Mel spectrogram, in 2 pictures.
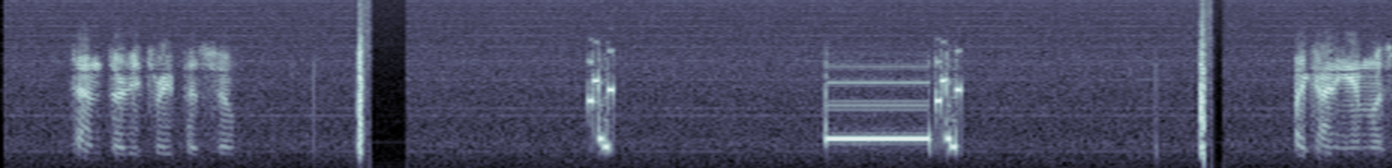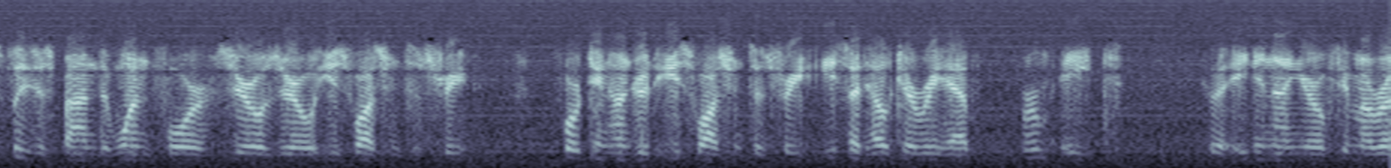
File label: PAGING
